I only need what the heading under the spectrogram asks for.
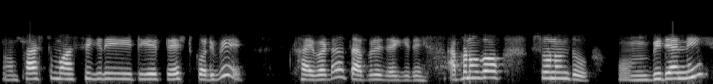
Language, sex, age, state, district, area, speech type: Odia, female, 30-45, Odisha, Koraput, urban, conversation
